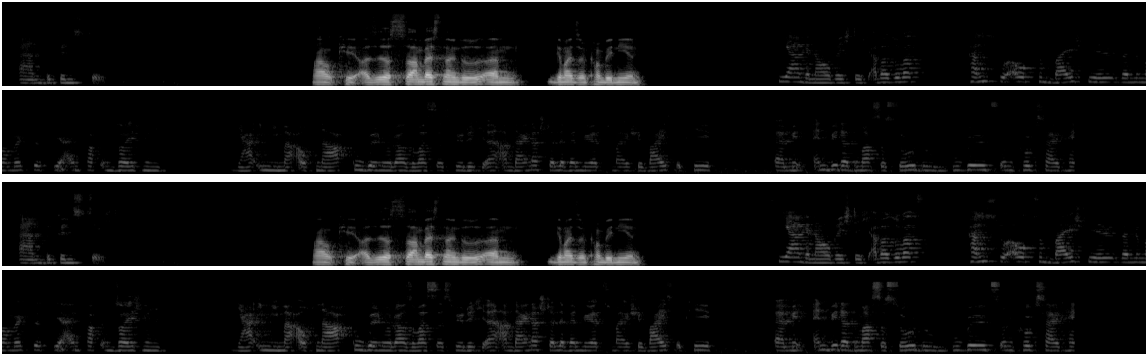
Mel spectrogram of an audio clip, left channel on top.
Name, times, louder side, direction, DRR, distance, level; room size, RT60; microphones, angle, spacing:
voice 1, 0.2-1.1 7.8-9.3 9.6-13.1 13.7-18.6 19.2-22.2, right 2 dB, 30° right, 5.5 m, -52 dB
voice 2, 3.1-5.2 5.5-6.4, left 1 dB, 20° left, 0.8 m, -26 dB
head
